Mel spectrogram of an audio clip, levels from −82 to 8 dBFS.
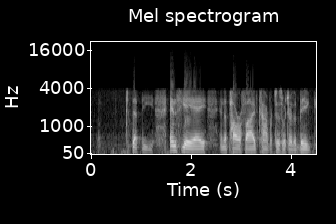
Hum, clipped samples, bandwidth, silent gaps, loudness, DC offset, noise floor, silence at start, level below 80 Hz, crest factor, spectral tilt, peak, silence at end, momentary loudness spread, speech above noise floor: none; under 0.1%; 8 kHz; none; -18 LUFS; under 0.1%; -48 dBFS; 0.15 s; -54 dBFS; 16 dB; -7 dB/octave; -4 dBFS; 0.15 s; 16 LU; 30 dB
